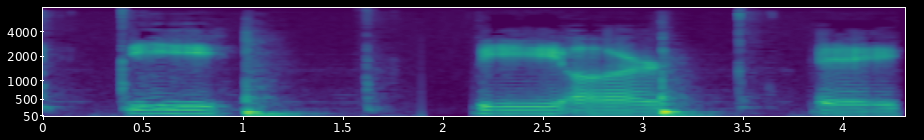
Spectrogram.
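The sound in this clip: Keys clicking on a computer keyboard as a search is typed into a website, a few sparse, sharp taps scattered beneath a voice that talks over most of the stretch.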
